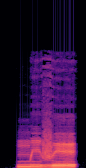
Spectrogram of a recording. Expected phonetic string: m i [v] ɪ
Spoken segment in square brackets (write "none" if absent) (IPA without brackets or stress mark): v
